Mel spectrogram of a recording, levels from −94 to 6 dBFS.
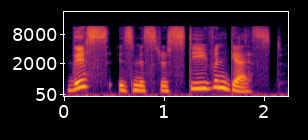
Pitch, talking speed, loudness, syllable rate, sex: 235 Hz, 135 wpm, -20 LUFS, 2.9 syllables/s, female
